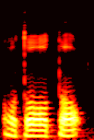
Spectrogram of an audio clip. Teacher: So this is pronounced as ototo, and that probably sounded kind of relatively flat to you because the initial rise in pitch isn't that dramatic in Japanese. It's the drop that's real dramatic. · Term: odaka pattern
